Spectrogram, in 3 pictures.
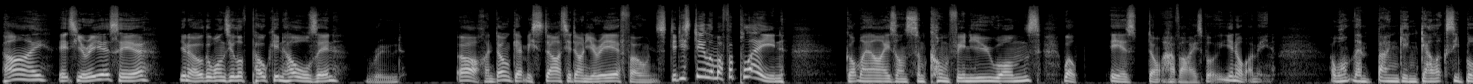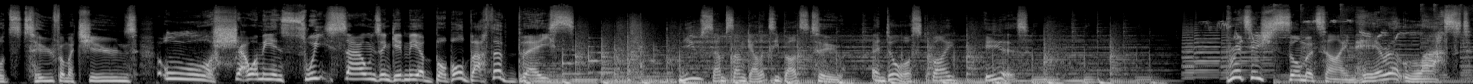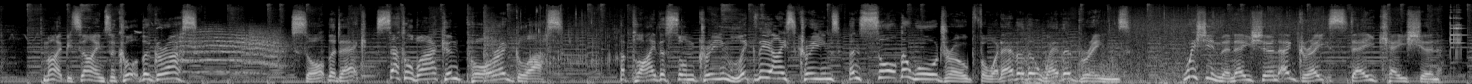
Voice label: Northern Montage; Commercial Showreel (Northern)

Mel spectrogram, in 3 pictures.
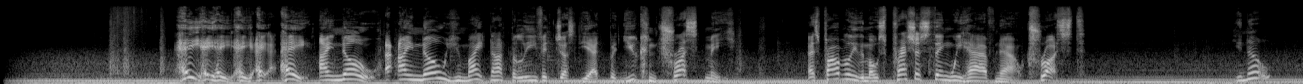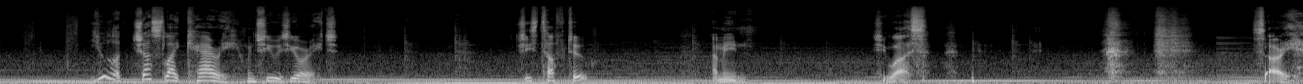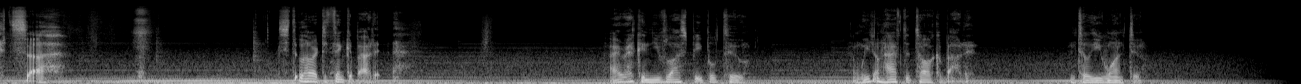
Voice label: Gaming Everyman US

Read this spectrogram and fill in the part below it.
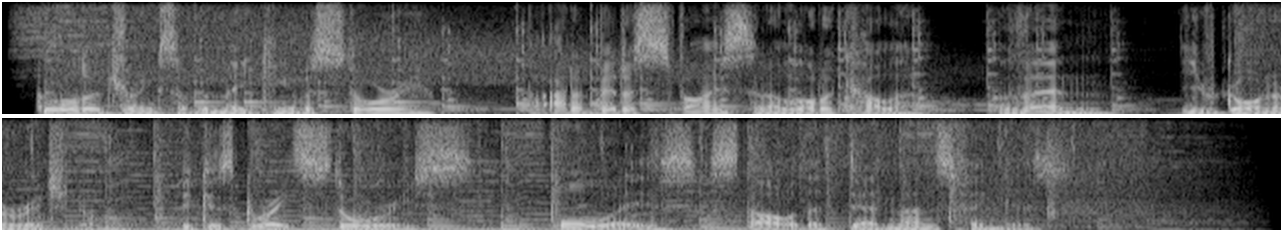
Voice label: Commercial; Deadmans

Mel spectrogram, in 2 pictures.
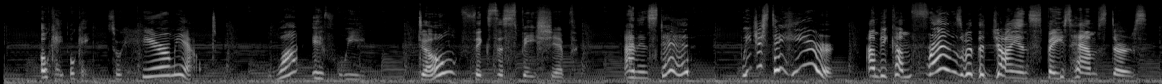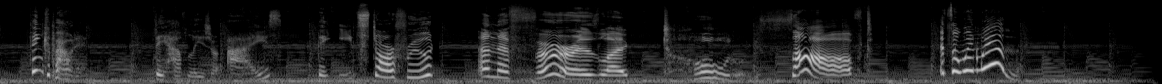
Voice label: Animation Space Adventurer

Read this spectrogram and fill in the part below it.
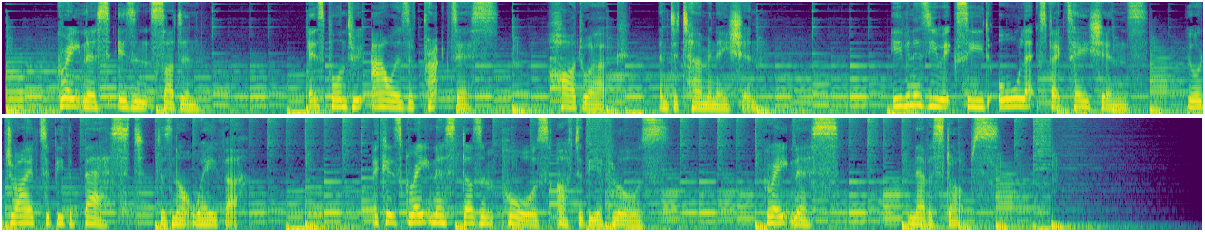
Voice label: Commercial; Beats By Dre

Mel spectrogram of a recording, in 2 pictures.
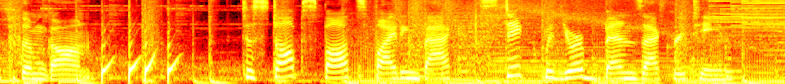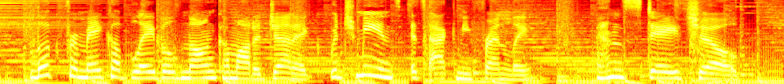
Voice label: Commercials Montage American

